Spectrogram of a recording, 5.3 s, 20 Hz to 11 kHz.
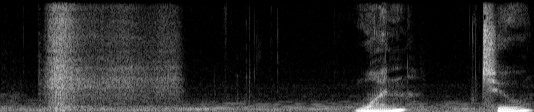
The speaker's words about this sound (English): Slow, steady breathing. 1, 2, 3. Inhale.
